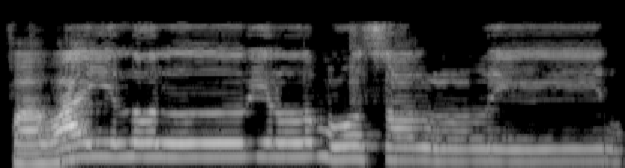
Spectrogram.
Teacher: Tanwin itu tanwinnya dimasukkan ke lam, maka disebut dengan idgham bila gunah.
